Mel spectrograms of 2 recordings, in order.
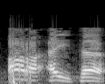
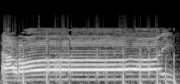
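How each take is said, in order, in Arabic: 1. الهمزة الثانية تُنطق كاملة. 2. الهمزة الثانية تصير ألفًا ممدودة. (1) "بإثبات الهمزة" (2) "يزيد"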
